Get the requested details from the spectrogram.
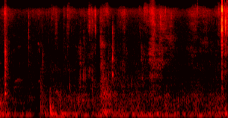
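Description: A pot of soup simmers and bubbles softly.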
